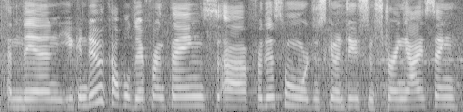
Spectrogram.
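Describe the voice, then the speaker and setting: Noise fills the background of this commercial kitchen as a woman demonstrates cake decorating for trainees. She talks a little fast in a voice on the high side, with fairly even intonation, keeping her instructions plain and practical and peppered with fillers.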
